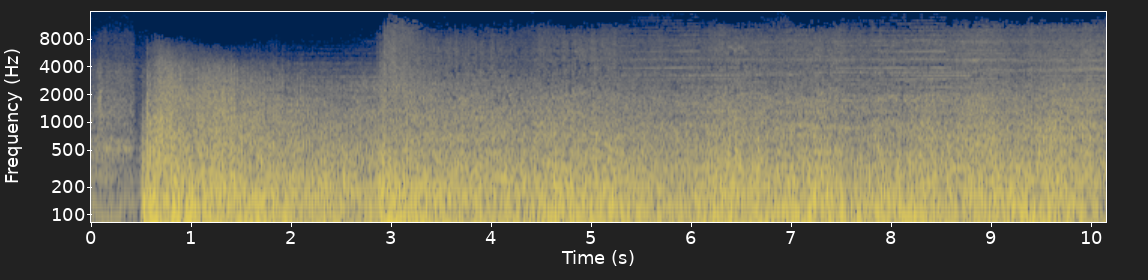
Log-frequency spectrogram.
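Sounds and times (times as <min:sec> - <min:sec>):
nuclear test bomb explosion: 0:00.5 - 0:09.7.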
